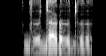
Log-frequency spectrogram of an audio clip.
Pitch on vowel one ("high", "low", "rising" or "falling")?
low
